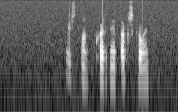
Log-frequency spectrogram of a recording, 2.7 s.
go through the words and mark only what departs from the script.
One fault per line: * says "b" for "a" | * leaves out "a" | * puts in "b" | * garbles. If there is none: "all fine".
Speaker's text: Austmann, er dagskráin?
* puts in "hvernig"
